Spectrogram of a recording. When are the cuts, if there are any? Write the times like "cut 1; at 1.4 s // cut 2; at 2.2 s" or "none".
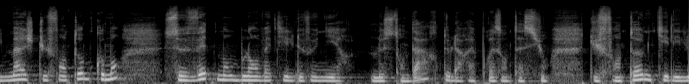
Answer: none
